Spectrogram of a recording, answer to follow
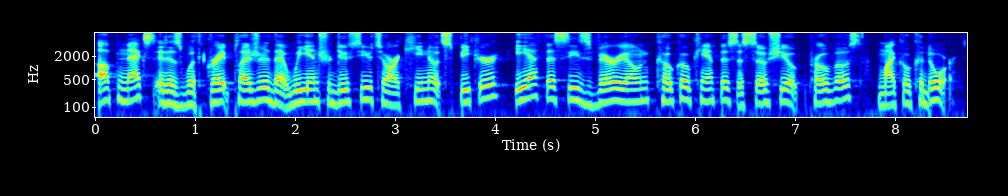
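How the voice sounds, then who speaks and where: Smooth-voiced young man hosting. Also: mid-range voice, moderate pace, few pauses, a little mellow. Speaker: student host. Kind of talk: scripted video hosting. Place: studio with backdrop, indoors. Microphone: lapel mic.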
